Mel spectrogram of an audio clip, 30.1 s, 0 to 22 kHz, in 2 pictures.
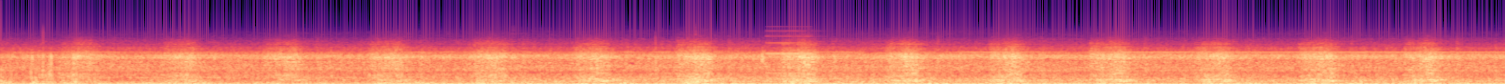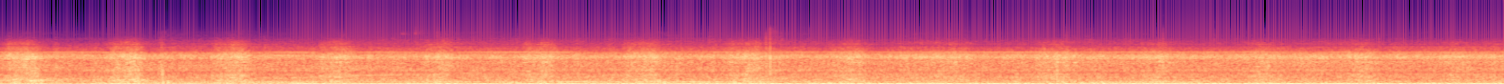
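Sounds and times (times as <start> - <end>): bus engine and road noise: 0.0 - 30.0
short electronic beep: 7.6 - 8.6
thin high tone: 7.6 - 15.0.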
